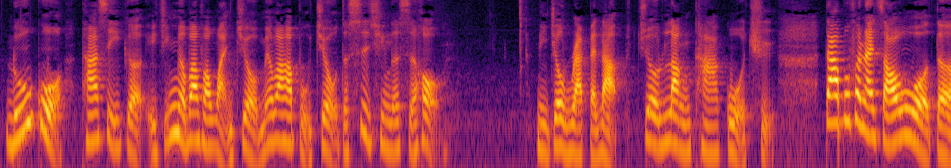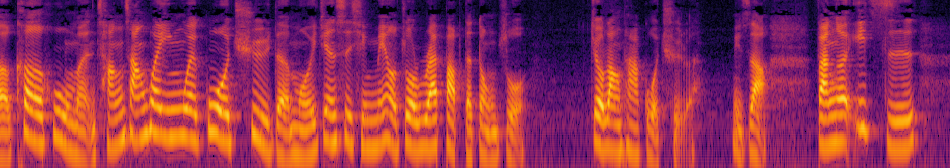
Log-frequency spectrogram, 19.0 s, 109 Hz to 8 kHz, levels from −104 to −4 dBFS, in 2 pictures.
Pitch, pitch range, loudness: 210 Hz, 185-245 Hz, -22 LUFS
